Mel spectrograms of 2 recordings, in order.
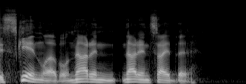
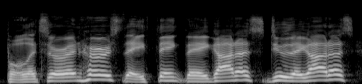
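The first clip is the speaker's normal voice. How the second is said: louder, higher rally cry building to a yelled No; rallying shout; 7 semitones higher, 3 dB louder than usual. Retold or imitated. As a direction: rouse the strikers, end on a big shout. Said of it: "because they're like".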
